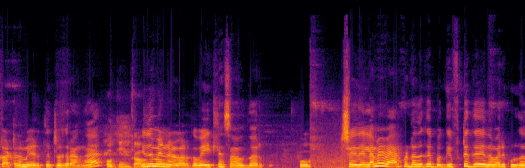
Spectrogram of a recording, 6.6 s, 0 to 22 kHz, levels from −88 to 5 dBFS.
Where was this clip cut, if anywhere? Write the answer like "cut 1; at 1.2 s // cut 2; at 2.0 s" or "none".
cut 1; at 3.9 s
